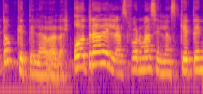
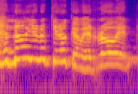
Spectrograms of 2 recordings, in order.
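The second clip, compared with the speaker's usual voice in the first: put-on higher, childlike plea; a little girl begging not to be taken; scared little girl; 7 semitones higher than usual. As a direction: play the frightened small girl refusing. Voicing her child self.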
